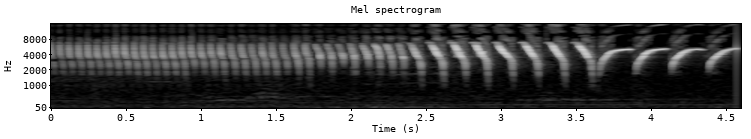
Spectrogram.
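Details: Energetic canary singing, meant as a lure for young canaries to copy: a long rapid rolling trill that builds into loud, slower downswept chirps and ends in arched whistled notes.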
